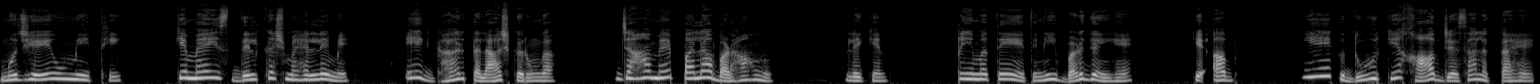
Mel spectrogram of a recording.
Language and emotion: Urdu, sad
